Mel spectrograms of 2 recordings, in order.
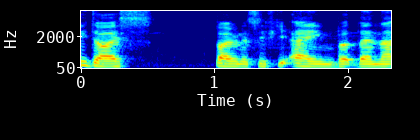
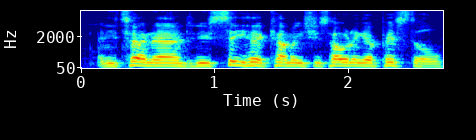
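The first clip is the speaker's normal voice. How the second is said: ordinary talk, nothing marked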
